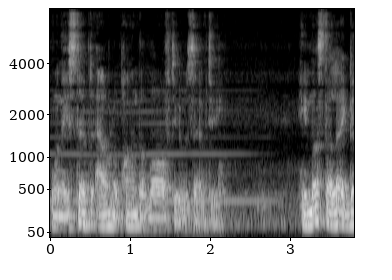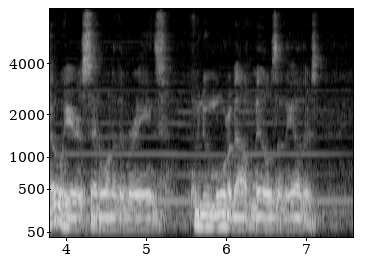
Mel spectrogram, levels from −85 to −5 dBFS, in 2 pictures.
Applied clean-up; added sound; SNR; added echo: none; Wind instrument, woodwind instrument; 19 dB; reverberation time 0.3 s.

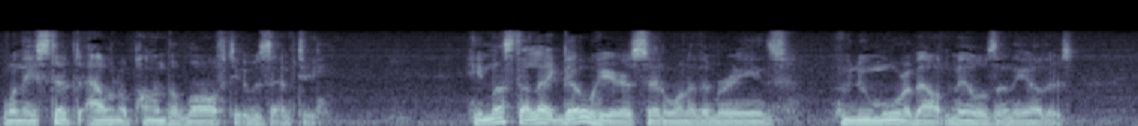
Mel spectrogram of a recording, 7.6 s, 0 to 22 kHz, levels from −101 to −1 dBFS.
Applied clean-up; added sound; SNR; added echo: none; none; none; none.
